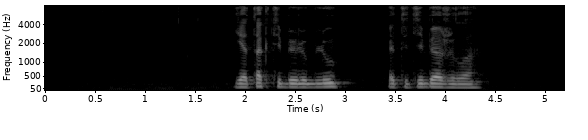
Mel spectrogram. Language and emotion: Russian, neutral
